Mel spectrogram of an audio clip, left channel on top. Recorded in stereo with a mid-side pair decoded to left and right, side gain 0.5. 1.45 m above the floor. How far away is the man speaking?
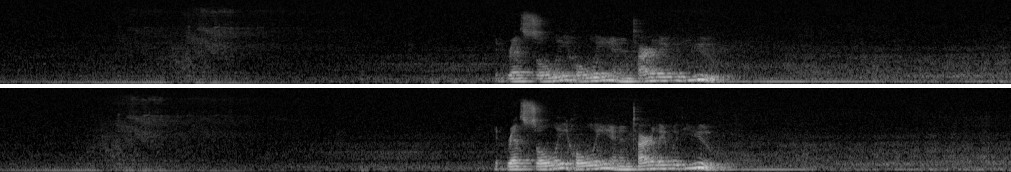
About 1.6 m.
